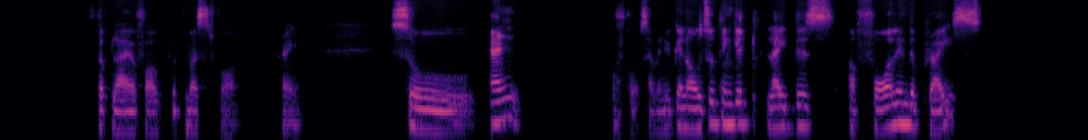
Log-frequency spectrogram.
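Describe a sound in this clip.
A man speaks calmly and clearly into a close microphone, explaining at a steady pace.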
